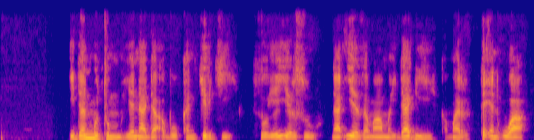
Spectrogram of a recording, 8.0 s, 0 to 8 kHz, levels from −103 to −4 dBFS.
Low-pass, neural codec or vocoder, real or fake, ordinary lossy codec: 7.2 kHz; vocoder, 22.05 kHz, 80 mel bands, Vocos; fake; none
